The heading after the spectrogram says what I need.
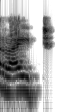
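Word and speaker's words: write: आर आई टी ई इसको पढ़ते हैं राइट राइट क्यों पढ़ते हैं क्योंकि डब्लू और आर इकट्ठा आया है तो डब्लू साइलेंट रहेगा मतलब डब्लू को हमने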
